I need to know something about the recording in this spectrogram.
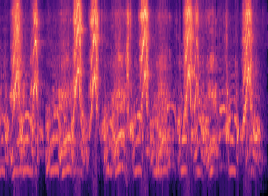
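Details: Ruffed lemur of Madagascar calling in a loud, harsh chorus: mid-pitched, harmonic bursts with noisy overtones follow each other every half second or so, overlapping almost without pause for five seconds.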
